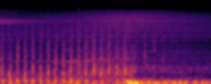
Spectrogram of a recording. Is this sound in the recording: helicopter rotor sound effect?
yes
